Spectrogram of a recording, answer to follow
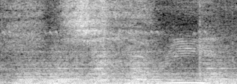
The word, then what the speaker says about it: Turin: Turin instead of Turin. Yes, that's right. The emphasis on the wrong syllable.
